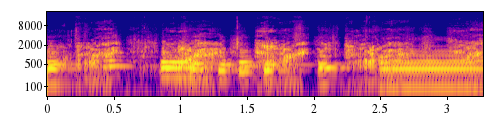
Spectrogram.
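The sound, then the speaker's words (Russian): A dog barks in several loud bursts, mixed with snarling growls, then settles into a sustained, steady growl at the end. “Так что и другие собаки нашу не тронут.”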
